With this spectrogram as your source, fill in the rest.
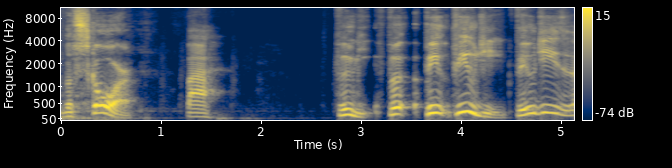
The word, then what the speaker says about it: Fugees: Fugees is how you say.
